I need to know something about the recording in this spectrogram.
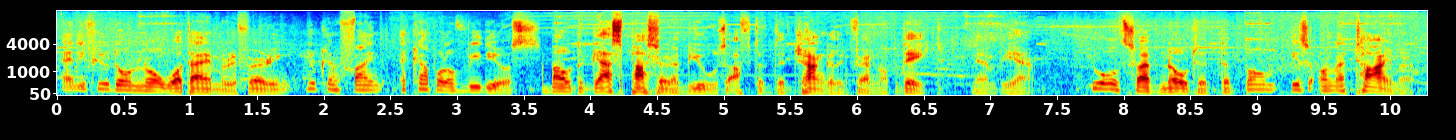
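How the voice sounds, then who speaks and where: A man's voice: lowish voice, darkish tone. A man giving a formal, wordy voice-over commentary over his own gameplay video. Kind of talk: scripted voice-over narration.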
